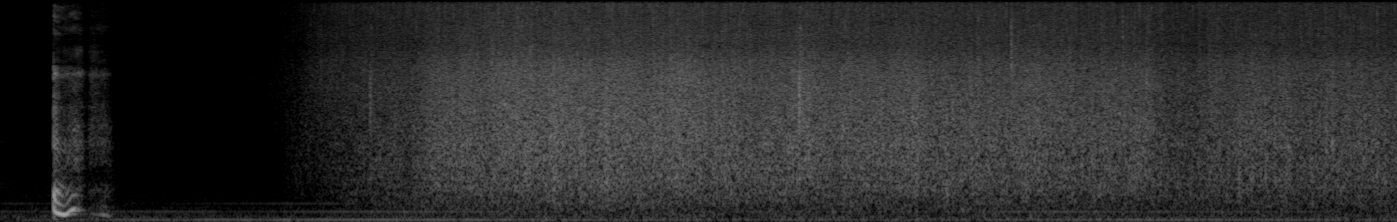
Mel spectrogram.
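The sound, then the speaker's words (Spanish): Steady rain falling, a soft continuous hiss that fades in after a brief quiet opening and holds evenly at a low level to the end. “No deja de llover.”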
